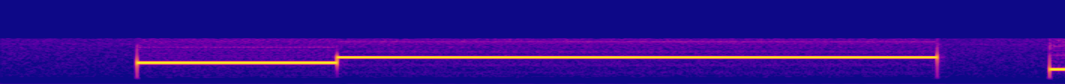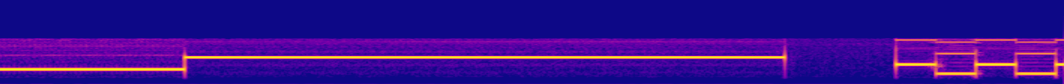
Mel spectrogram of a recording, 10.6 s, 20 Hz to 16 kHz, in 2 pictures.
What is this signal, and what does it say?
Two-tone page, heard as a one-second tone, then a three-second tone, about 950 then 1220 Hz, about 670 then 1220 Hz. It is heard from 0.7 to 9.2 s.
